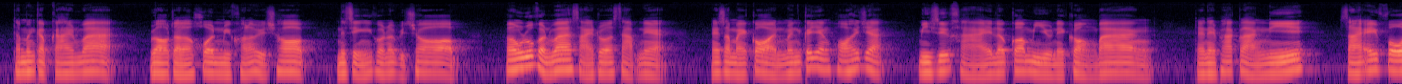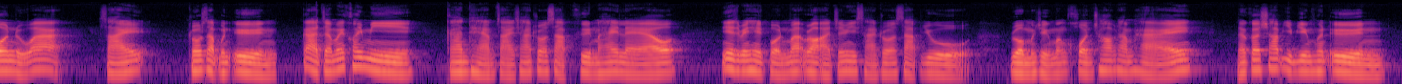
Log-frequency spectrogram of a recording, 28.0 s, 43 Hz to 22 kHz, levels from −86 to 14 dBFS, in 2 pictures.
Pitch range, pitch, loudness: 105-125 Hz, 110 Hz, -19 LUFS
